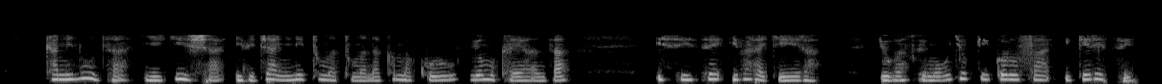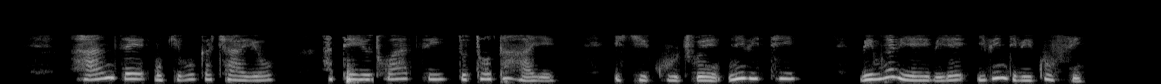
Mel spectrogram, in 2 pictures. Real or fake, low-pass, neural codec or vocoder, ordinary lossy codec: real; 7.2 kHz; none; AAC, 16 kbps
